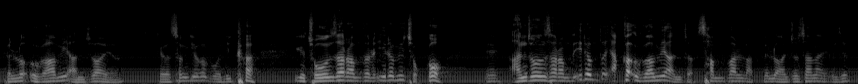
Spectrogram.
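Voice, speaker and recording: In a church sanctuary with faint music behind, a middle-aged pastor preaches in a fairly high, darkish voice, talking quickly with lively intonation. He asks the congregation "예?" again and again and acts out the mocking voices of enemies.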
